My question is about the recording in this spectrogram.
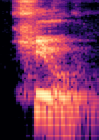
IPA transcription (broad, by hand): kjuː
